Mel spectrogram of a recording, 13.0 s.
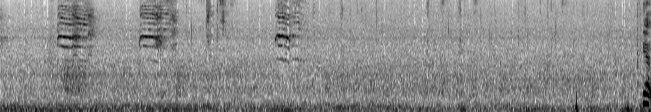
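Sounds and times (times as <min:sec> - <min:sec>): bird calling: 0:00.0 - 0:00.4, 0:01.0 - 0:02.0, 0:02.7 - 0:04.8, 0:05.4 - 0:06.3
low outdoor rumble: 0:00.0 - 0:13.0.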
